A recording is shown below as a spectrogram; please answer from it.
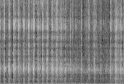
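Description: A boat's motor heard through the water: a rapid, even train of clicks.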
